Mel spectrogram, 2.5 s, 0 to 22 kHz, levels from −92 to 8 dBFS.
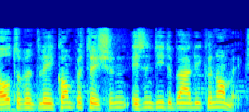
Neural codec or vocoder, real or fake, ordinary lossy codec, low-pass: none; real; none; none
